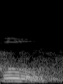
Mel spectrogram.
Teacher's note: lepas pada qaf tu kita mucung mulut sebab harakah dia dhamah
